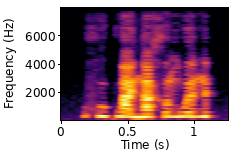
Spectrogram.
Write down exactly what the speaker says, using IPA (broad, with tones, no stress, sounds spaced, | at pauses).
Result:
x u˨˦ k w a˨˩ ɪ̯ n̪ ä˨˦ x ɤ˨˦ ŋ w ə˨˦ n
